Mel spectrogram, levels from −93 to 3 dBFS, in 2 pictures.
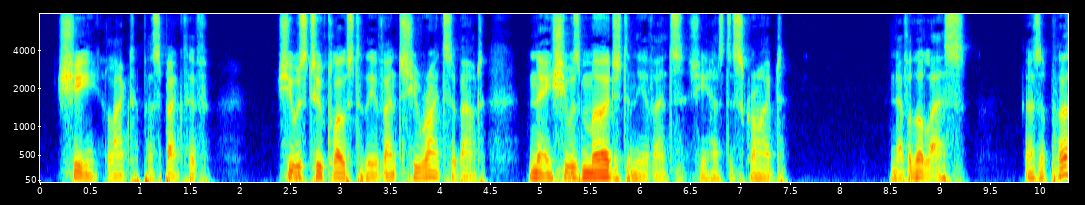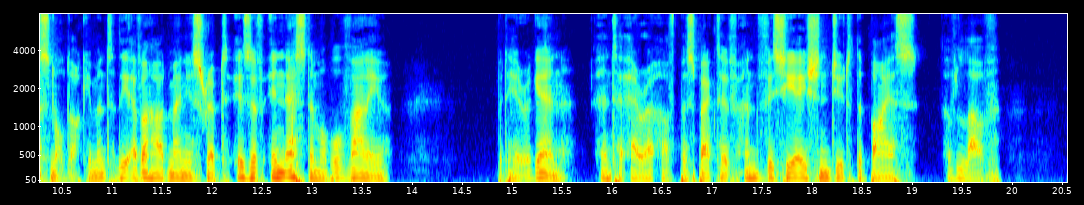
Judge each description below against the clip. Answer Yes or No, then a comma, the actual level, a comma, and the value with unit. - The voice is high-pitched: No, very low, 85 Hz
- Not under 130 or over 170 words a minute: Yes, average, 145 wpm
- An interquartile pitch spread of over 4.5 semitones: No, average, 3.4 semitones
